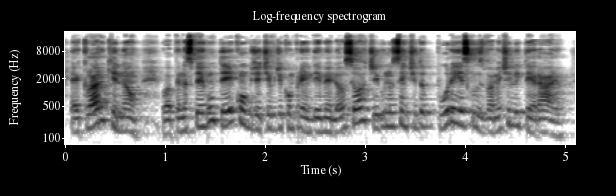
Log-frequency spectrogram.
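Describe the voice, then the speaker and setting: A man's voice: on the high side, lively intonation, racing, lightly acted. A man voicing an insistent, fawning middle-aged magistrate in an audiobook reading. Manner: insistent, chatty, falsely friendly. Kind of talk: audiobook character voice. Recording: roomy echo.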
